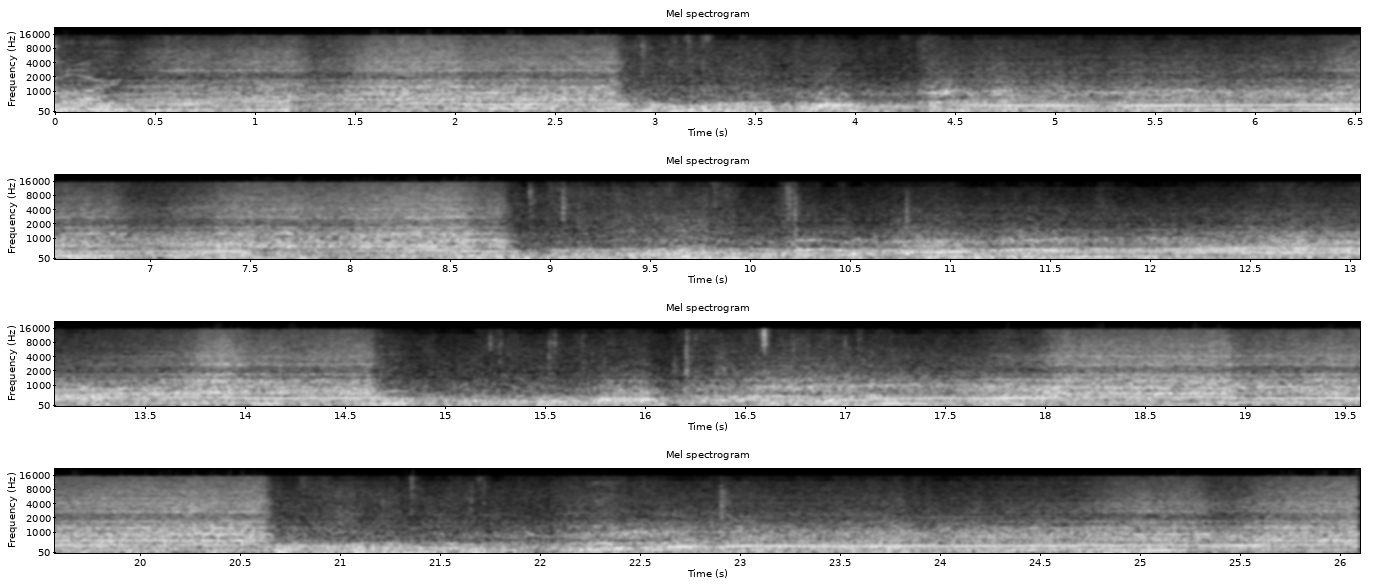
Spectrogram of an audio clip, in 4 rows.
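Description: A Chevrolet Camaro ZL1 1LE with a ten-speed gearbox, a car of about 4,000 pounds, accelerates hard on the Nürburgring. Its loud engine note climbs and drops again and again through gear changes.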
